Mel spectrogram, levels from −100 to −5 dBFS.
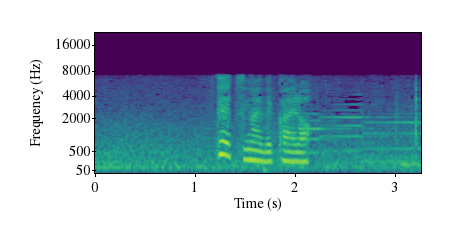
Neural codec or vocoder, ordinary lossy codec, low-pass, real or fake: none; none; 7.2 kHz; real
